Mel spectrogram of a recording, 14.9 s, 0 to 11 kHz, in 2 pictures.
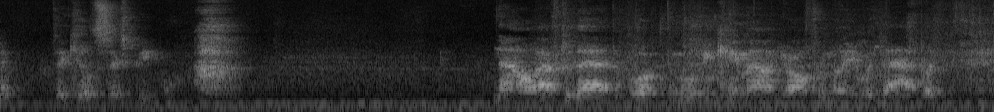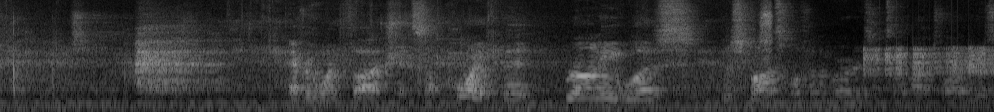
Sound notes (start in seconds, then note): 2.3 gasp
